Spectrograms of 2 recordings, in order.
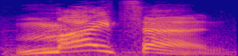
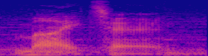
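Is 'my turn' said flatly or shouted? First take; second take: shouted; flat. First: It is shouted loudly with high energy. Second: It is said flatly with low energy. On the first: The speaker calls it right. "I want him to scream that shit out again. ... It's way better. He's all feisty about it" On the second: The speaker calls it wrong. "Instead of just doing that lame"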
